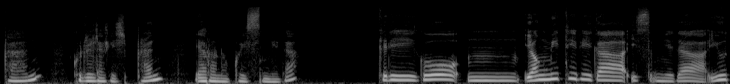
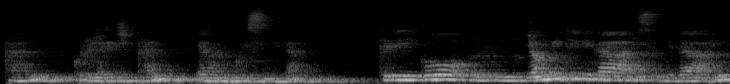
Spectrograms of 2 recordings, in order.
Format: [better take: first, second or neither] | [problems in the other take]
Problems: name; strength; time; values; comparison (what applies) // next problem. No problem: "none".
first | off-mic speech; far // room echo; noticeable; dies away in 1.4 s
